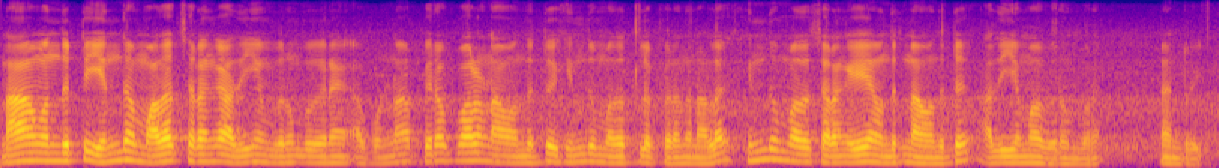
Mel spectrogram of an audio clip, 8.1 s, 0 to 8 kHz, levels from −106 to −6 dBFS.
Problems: constant background noise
